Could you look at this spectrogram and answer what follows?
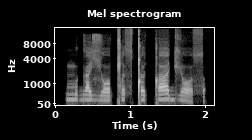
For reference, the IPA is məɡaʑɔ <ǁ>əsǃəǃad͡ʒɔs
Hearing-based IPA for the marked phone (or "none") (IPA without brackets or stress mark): ǁ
